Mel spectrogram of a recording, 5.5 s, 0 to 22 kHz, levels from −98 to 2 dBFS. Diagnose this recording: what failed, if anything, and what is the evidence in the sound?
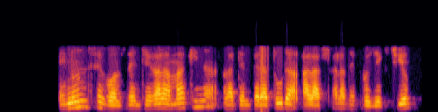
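Bit errors on a digital phone line corrupted the G.711 mu-law stream in the network stage. Between "d'engegar la màquina la" and "a la sala de", from 3.26 to 3.36 s, a short burst of crackle and sharp ticks sits over the speech. Each flipped bit rewrites a single logarithmic sample, and hits on the sign or high-order bits jump furthest. An error rate of roughly half a percent across a handful of frames fits that dense cluster, while the telephone band of 250 Hz to 3.6 kHz around it is unaffected.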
